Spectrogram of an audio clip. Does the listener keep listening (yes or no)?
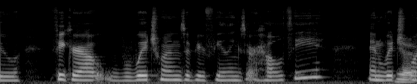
yes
